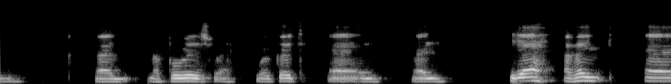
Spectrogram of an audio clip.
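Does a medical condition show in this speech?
Yes: cerebral palsy.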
